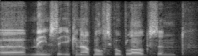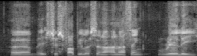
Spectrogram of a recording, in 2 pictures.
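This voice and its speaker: Over noticeable background noise, a man with a fairly low pitch talks at a moderate pace and fairly even intonation. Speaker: webinar host. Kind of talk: webinar discussion. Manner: loud.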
